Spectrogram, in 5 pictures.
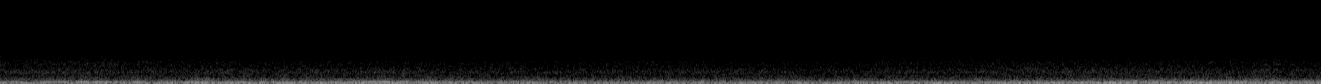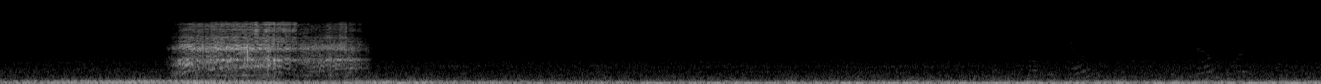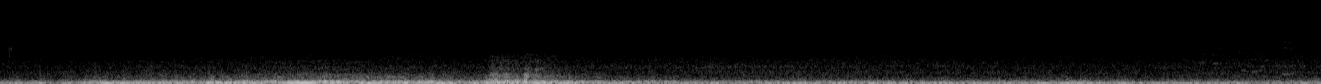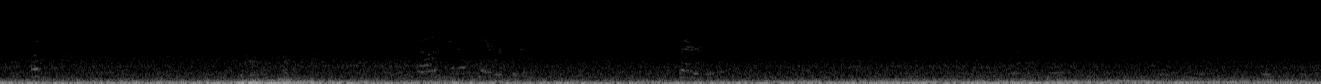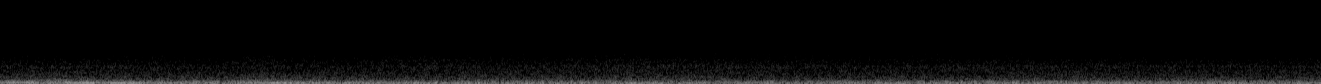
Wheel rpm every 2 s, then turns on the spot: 0, 0, 0, 0, 0, 0, 0, 50, 20, 0, 0, 0, 0, 0, 0, 0, 0, 0, 0, 0, 0, 0, 0, 0, 0, 0, 0, 0, 0, 0, 0, 0, 0.
none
